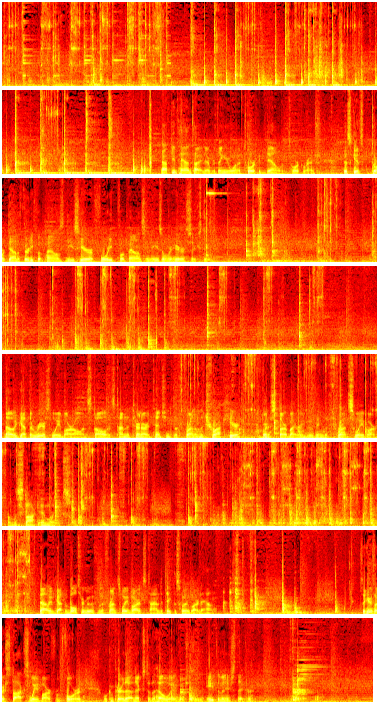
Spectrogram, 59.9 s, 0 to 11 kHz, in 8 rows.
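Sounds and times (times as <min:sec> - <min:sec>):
hand ratchet clicking: 0:00.0 - 0:10.4, 0:19.0 - 0:29.0, 0:33.4 - 0:45.6.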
